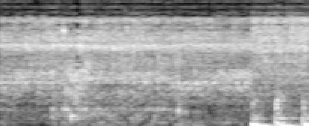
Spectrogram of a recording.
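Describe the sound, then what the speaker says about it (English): Water runs from a tap as a man rinses his face after shaving, a steady close splashing flow with louder splashes near the end, no talking. "we're going to finish up with my final rinses. One warm, one cold"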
